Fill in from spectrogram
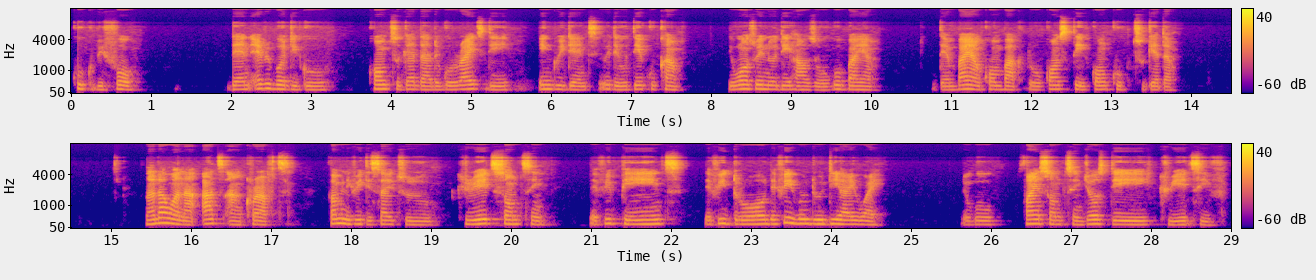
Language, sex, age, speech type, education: Nigerian Pidgin, female, 30-45, spontaneous, tertiary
